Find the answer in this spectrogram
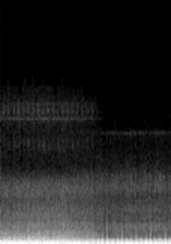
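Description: Military helicopter in flight, heard from on board: a steady low rumble of engine and rotor, with faint regular beating in the second second.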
